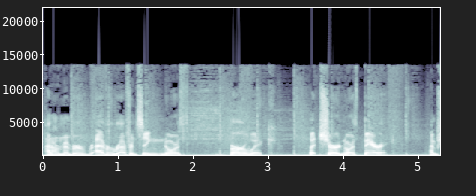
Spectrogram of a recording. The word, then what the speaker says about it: North Berwick: My tool of the week is you for pronouncing North Berwick as North Berwick. It's actually pronounced North Berwick. The W is silent.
